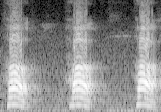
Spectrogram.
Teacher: तो स्वर यंत्री पे आगे वायु जब टकरा रही है या उसे हिला रही है तब ह की आवाज आ रही है। ह, ह, ह। आपको अपने आप महसूस होगा कि स्वर यंत्री से आवाज आ रही है।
